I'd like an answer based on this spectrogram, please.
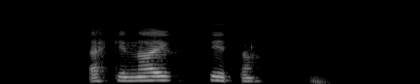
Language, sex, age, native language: Icelandic, female, 50-59, Icelandic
